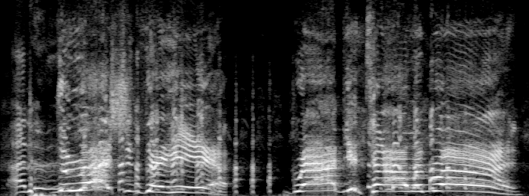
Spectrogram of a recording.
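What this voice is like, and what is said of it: Put-on Italian Bronx woman voice. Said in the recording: “I sounded like an Italian Bronx woman from the 80s”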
